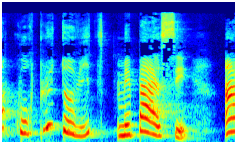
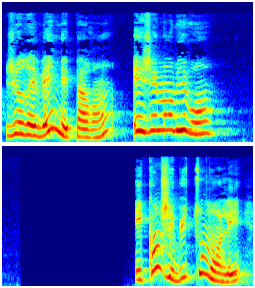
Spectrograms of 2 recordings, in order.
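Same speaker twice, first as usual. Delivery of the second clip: plain reading voice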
